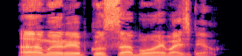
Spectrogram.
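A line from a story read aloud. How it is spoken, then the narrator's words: Deep-voiced laughing man. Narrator (Russian): засмеялся директор густым голосом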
